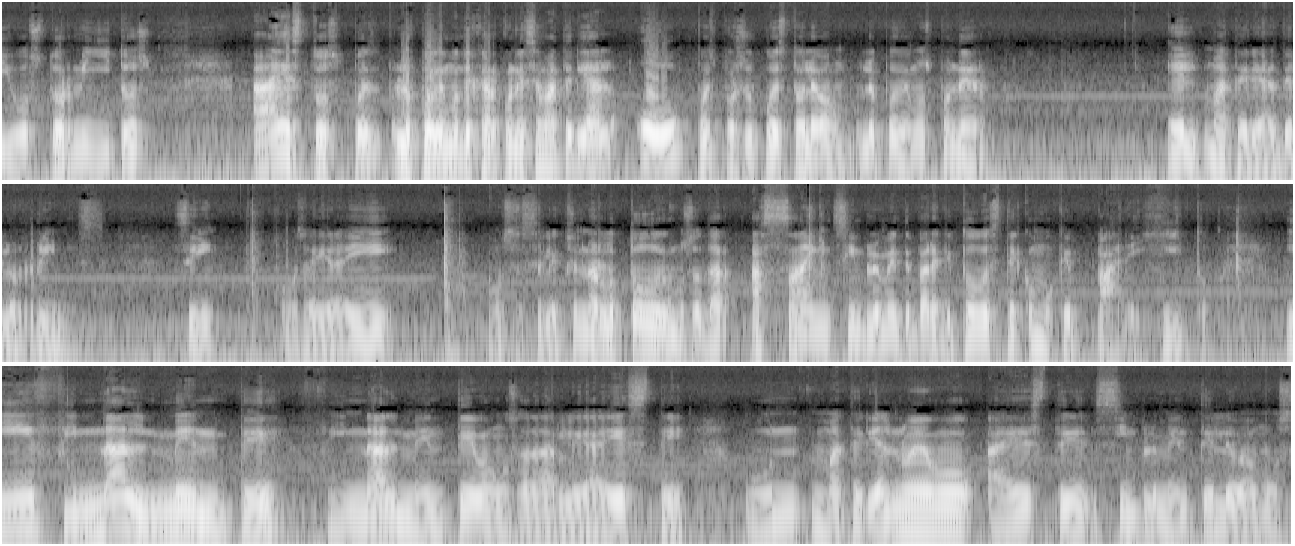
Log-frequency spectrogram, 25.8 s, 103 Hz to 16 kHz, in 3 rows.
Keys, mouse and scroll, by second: 5.1 click, 6.6-7.6 scroll up 2, 6.9 middle click, 7.6-11.3 middle drag, 10.9 Tab, 11.6 a, 12.9 click, 14.0 Tab, 15.0 middle click, 15.0-15.8 scroll down 2, 16.1-16.6 scroll down 2, 17.0 shift+middle click, 17.9 shift+middle click, 18.7 scroll up 2, 19.2 click, 22.5 click, 23.9-24.9 scroll down 2.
